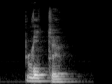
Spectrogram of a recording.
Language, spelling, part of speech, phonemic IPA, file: Dutch, plotte, verb, /ˈplɔtə/, Nl-plotte.ogg
- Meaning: inflection of plotten: 1. singular past indicative 2. singular past/present subjunctive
